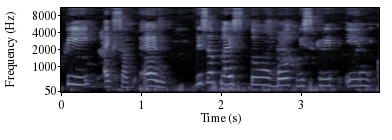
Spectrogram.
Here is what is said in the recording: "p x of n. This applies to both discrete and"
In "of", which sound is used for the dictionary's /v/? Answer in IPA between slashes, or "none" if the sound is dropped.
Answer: /b/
